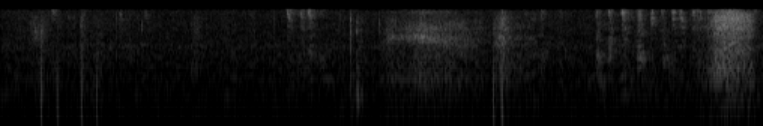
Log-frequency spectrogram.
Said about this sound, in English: A little quick typing?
